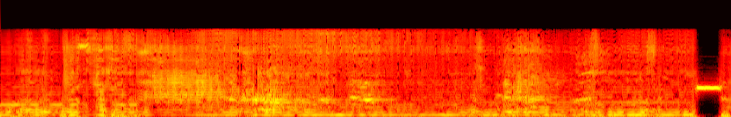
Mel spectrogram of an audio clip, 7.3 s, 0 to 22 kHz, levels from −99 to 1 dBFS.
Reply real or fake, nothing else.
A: fake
